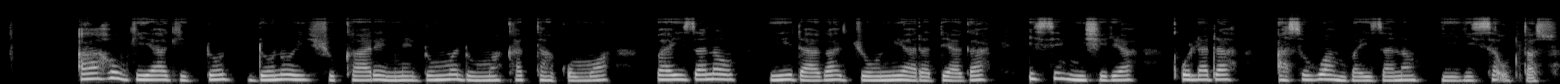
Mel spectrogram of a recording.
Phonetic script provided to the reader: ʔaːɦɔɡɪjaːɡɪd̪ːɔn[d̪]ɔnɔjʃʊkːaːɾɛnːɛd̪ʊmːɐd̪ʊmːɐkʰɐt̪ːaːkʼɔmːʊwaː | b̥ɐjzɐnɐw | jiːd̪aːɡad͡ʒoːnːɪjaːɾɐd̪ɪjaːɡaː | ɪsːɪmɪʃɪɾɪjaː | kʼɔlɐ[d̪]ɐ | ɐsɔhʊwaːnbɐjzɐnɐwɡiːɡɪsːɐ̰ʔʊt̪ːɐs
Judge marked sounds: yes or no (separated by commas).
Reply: yes, yes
